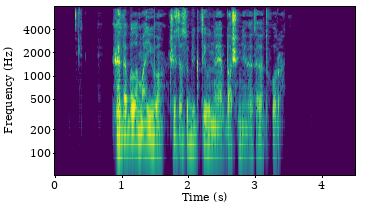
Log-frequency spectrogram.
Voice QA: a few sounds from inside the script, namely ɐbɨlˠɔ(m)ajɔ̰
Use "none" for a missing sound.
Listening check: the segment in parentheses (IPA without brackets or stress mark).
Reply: m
